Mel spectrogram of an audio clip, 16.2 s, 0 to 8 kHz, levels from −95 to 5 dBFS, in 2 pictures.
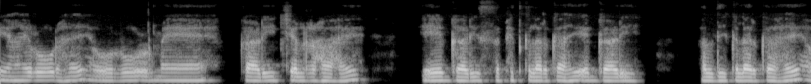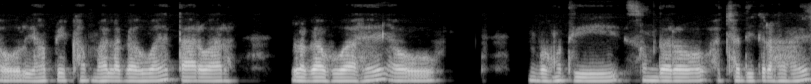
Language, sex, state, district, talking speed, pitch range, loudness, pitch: Hindi, male, Chhattisgarh, Balrampur, 165 wpm, 130-145 Hz, -21 LUFS, 135 Hz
